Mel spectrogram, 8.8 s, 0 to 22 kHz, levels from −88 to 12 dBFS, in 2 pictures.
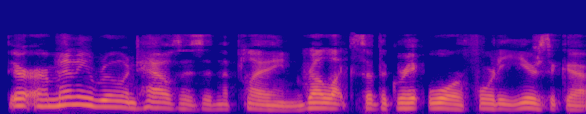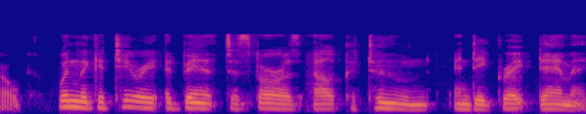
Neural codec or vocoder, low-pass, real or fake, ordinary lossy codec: codec, 16 kHz, 4 kbps, X-Codec, HuBERT features, trained on LibriSpeech; 7.2 kHz; fake; AAC, 32 kbps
